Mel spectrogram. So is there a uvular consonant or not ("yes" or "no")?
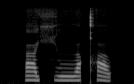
yes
